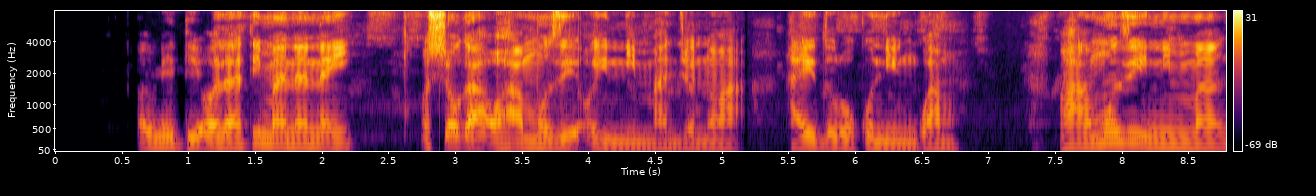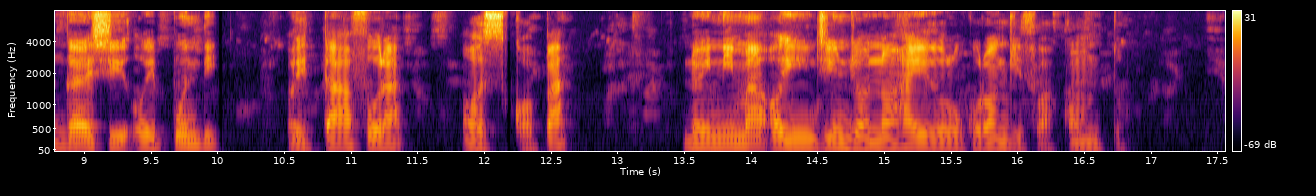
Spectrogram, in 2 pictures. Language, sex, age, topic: Oshiwambo, female, 18-24, finance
